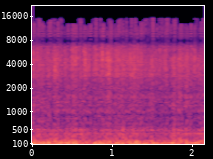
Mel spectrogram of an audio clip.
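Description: Steady low rumble of a car's engine and tyres heard from inside the cabin while driving on a wet road.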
